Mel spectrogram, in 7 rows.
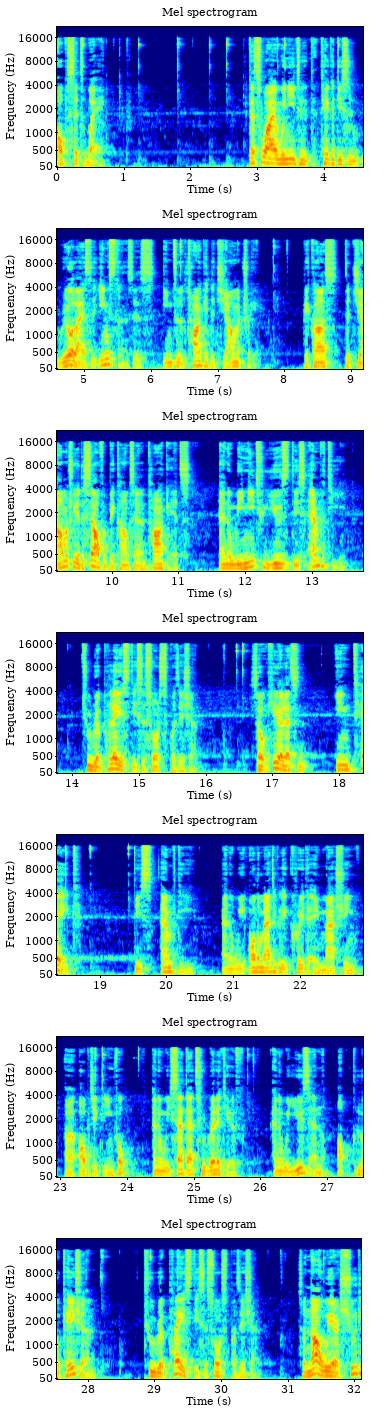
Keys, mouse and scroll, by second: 0.0-0.7 typing, 1.3 click, 2.3 click, 2.9 g, 4.3 click, 7.2 click, 16.5 click, 17.4 click, 18.9-22.0 middle drag, 23.6 click, 25.8 click, 29.0 click, 31.4 d, 31.6 right click.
